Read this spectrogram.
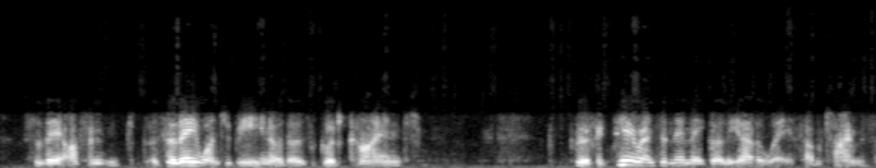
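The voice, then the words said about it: Noticeable accent. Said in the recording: “your accent is very, very interesting”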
